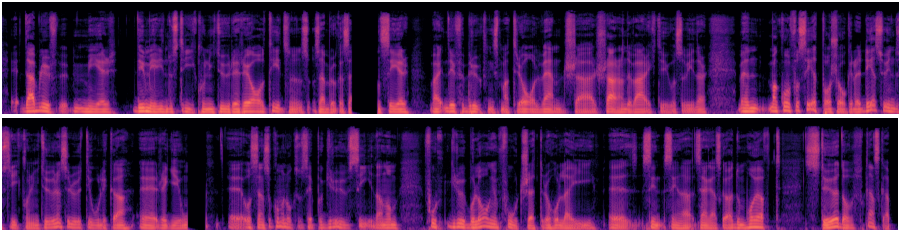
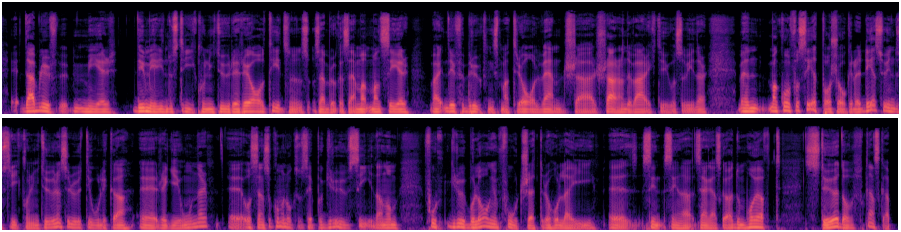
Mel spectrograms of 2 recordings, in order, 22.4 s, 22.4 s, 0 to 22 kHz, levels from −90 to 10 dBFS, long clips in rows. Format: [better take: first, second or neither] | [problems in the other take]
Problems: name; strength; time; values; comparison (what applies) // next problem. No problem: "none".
second | audio cutting out; at 4.5 s and at 14 s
